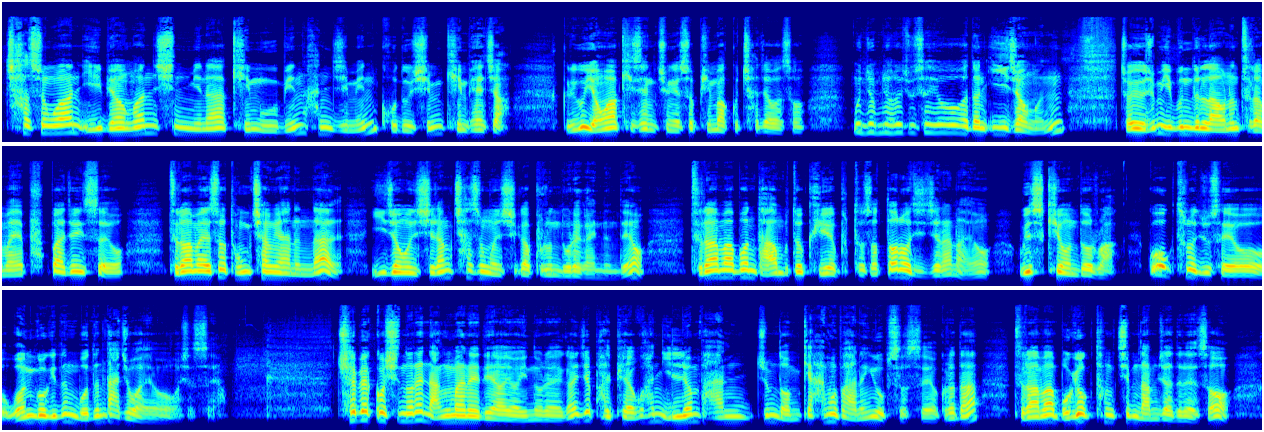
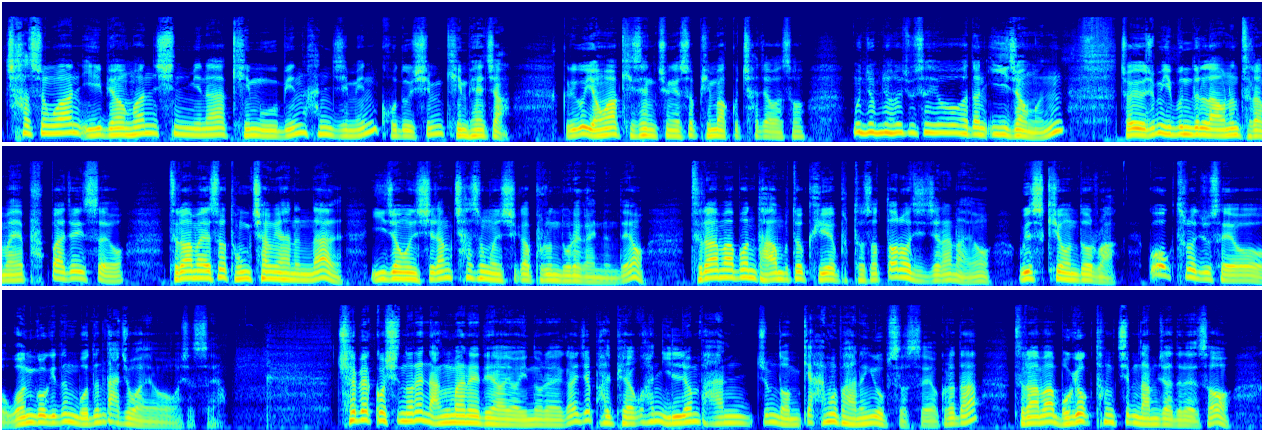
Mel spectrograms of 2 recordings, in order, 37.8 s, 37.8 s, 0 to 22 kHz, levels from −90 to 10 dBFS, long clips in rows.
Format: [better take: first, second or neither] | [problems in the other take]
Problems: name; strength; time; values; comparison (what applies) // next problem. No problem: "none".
second | thin; somewhat; fading below 300 Hz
